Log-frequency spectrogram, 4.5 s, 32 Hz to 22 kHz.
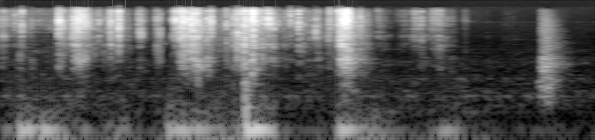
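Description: Foil wrapper of a 2019 Donruss Optic football card pack being torn open and crinkled: a run of ripping and crackling bursts, loudest in the middle, dying away in the last half second.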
